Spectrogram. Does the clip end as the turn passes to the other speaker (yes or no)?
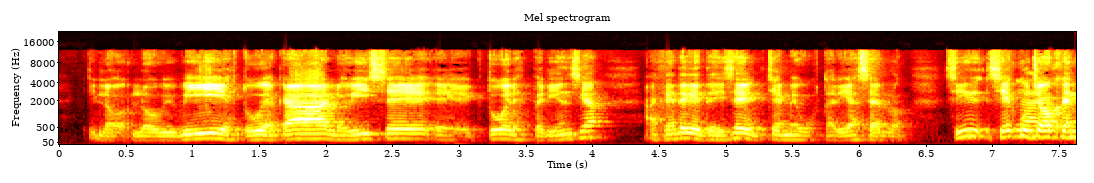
no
